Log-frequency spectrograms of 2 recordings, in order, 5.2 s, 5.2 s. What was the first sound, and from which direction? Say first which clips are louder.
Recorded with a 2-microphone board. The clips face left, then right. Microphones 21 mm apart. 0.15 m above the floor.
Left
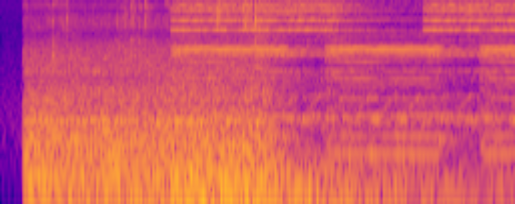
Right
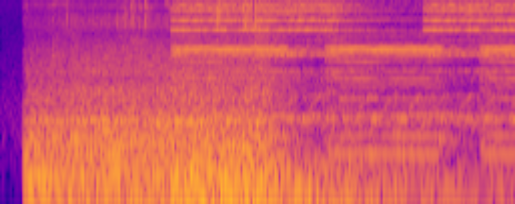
A crack: left 3 dB; 55° left (ahead or behind).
